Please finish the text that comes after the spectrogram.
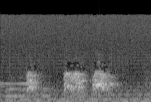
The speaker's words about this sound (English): But the only greeting they receive is the fierce barking of a cur dog which Getzweiler and King had seen loping down the road after the two retreating men.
